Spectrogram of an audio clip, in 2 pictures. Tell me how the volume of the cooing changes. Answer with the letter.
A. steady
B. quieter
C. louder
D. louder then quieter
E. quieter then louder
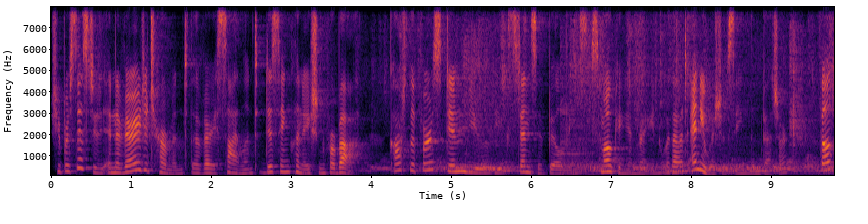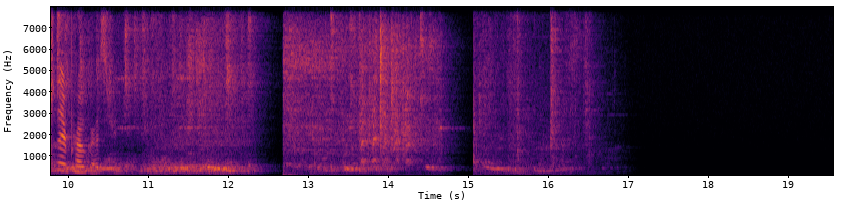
D.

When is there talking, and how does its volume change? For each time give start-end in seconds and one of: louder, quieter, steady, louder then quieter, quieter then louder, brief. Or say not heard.
0.0-10.7 steady.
